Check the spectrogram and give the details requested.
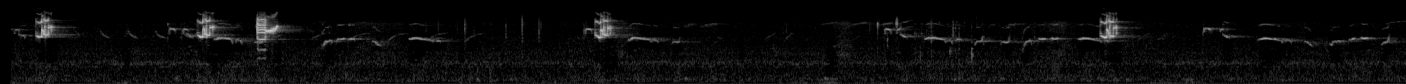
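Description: Wild birds calling: five loud, sharp, high-pitched shrieks at irregular intervals, with softer whistled notes between them that slide down and up in pitch.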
